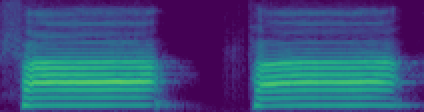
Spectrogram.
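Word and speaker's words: فاء: দেখেন, এই যে নিচের ঠোঁটের ফেট উপরের দুই দাঁতের আগার সাথে লাগাবেন, লাগিয়ে হালকা বাতাস বের করে আপনার এক আলিফ টানিয়া উচ্চারণ করতে হবে। কি বলেছে? নিচের ঠোঁটের পেট উপরের দুই দাঁতের আগার সাথে লাগাবেন, লাগিয়ে হালকা বাতাস বের হবে। ফা, ফা, এক আলিফ টান হবে।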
